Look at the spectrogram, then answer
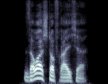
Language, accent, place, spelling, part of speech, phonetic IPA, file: German, Germany, Berlin, sauerstoffreiche, adjective, [ˈzaʊ̯ɐʃtɔfˌʁaɪ̯çə], De-sauerstoffreiche.ogg
- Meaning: inflection of sauerstoffreich: 1. strong/mixed nominative/accusative feminine singular 2. strong nominative/accusative plural 3. weak nominative all-gender singular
